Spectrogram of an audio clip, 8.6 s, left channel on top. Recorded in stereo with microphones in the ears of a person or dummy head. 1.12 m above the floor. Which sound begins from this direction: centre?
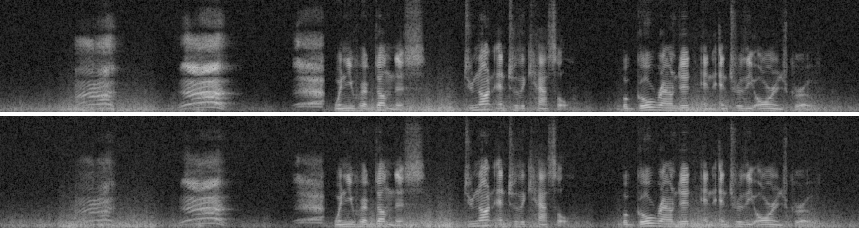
A man speaking, at 3.3 s.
